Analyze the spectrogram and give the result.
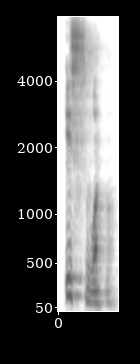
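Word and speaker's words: أسوة: Uswatun Hasanah iswatun Hasanah rata-rata ulama qiroat membaca iswah tetapi kita biar Aa Imam Hasyim di Indonesia ini membacanya Uswah kemudian Ibrohim disini bisa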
